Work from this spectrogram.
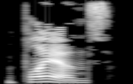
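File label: "plans", British English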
